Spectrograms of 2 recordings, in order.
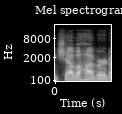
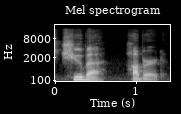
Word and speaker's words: Chuba Hubbard: I had been saying Chuba Hubbard all off season, and then I was scolded, and I learned that the correct pronunciation is Chuba Hubbard.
